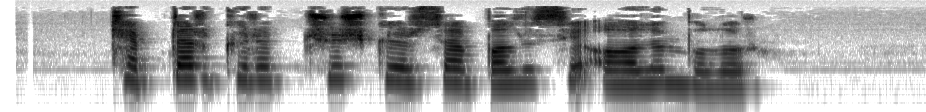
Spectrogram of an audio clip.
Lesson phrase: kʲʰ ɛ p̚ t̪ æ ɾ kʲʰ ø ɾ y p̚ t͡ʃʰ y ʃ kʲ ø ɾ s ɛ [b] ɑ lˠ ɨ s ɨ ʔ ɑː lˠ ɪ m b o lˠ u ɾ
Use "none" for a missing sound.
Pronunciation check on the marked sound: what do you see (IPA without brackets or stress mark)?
b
